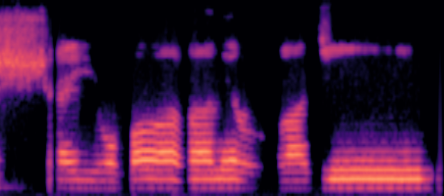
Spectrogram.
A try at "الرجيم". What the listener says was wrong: Jangan masuk hidung ya. Jim, jim, jim. Al-jauf.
